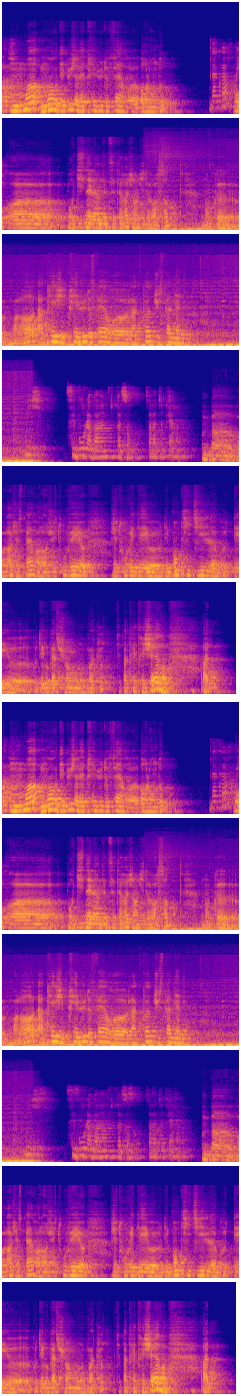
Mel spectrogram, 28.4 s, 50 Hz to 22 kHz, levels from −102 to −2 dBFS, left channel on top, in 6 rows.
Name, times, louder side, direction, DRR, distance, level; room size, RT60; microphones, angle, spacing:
voice 1, 0.0-3.3 4.6-8.1 8.4-13.2 18.2-25.7 26.1-27.8, equal, 20° right, 9 dB, 4.9 m, -25 dB
voice 2, 4.1-4.8 8.8-9.0 14.4-15.0 15.5-17.8 20.5-20.6 26.9-27.2, left 2 dB, 50° left, 7 dB, 6.5 m, -41 dB
sound 1, 7.6-14.9, equal, 20° left, 4.1 m, -22 dB
28.5 x 24.0 x 7.5 m, 0.72 s
head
